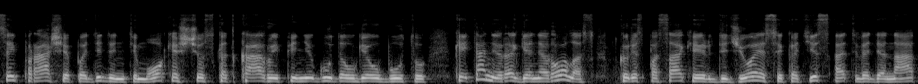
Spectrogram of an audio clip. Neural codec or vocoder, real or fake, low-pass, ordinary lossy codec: none; real; 10.8 kHz; Opus, 32 kbps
